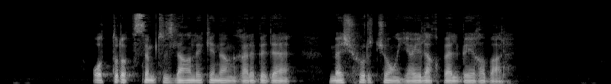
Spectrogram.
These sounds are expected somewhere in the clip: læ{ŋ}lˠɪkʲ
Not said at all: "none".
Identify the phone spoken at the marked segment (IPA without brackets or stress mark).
ŋ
